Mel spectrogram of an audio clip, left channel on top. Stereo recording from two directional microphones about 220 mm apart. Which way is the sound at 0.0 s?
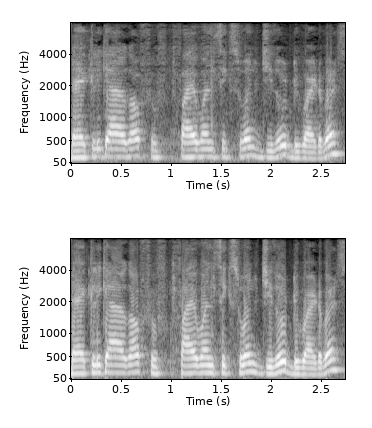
30° right (ahead or behind).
